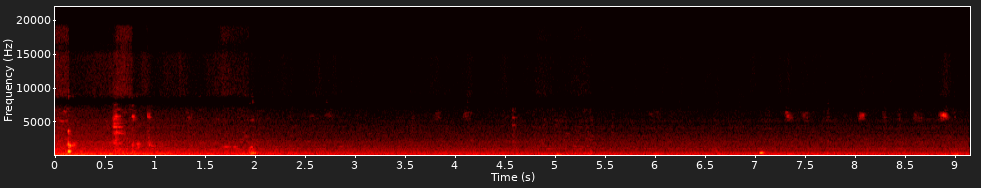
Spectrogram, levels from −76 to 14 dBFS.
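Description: From 0.05 s to 2.76 s the speech shows automatic gain falling: the gain control judged the input too loud and pulled its level down gradually, by about 8 dB. The voice starts loud, then sinks steadily, with the background noise dropping along with it.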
